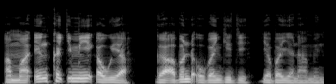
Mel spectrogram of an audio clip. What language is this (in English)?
Hausa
